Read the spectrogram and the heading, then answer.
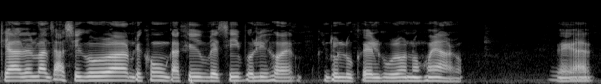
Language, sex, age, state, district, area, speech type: Assamese, female, 60+, Assam, Golaghat, rural, spontaneous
